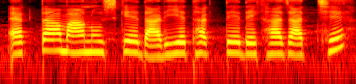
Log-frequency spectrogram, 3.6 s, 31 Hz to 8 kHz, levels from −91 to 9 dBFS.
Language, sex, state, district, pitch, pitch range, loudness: Bengali, female, West Bengal, Alipurduar, 245 Hz, 230-265 Hz, -15 LUFS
